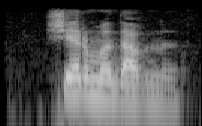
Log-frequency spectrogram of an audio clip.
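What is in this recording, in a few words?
"сермӧдавны", Komi, female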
